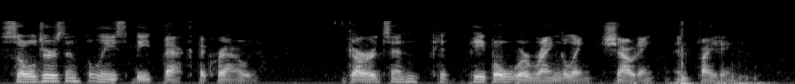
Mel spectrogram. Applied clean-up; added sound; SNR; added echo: none; none; none; none.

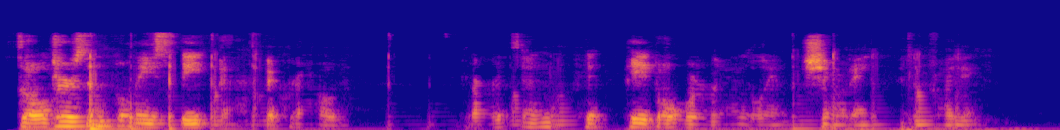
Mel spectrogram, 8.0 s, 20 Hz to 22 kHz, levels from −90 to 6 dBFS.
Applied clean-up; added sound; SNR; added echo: neural mask model DeepFilterNet 3.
